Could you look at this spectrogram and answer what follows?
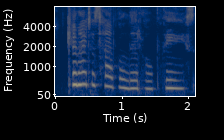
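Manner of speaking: put-on very high, babyish, childlike little-kid voice. Retelling how she asked for wine at dinner: imitating a childlike voice. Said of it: "what the fuck voice is that?".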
